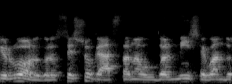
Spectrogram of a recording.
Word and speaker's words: Castano: Consiglio Arvedi, consiglio straordinario, ci sarà Castano, lo pronunciamo così.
